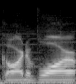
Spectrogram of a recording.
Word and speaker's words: Gardevoir: Noir, that, and Gardevoir are all the same sound at the end.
